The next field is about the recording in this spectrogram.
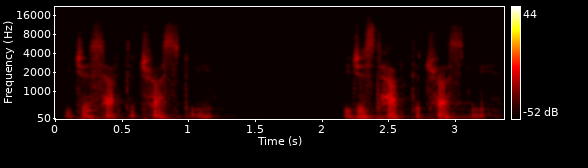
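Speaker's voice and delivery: soft unvoiced whisper of God; God whispering to Job from the whirlwind. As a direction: breathe the words barely aloud, tender and intimate. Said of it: "he whispered from a whirlwind".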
